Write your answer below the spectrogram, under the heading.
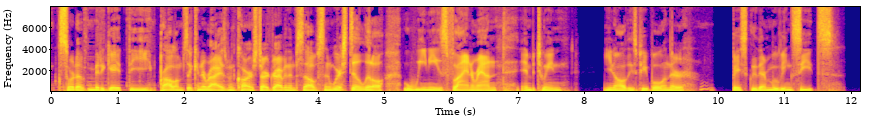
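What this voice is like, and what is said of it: PBS broadcaster voice. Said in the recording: “in my best PBS broadcaster voice”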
